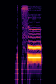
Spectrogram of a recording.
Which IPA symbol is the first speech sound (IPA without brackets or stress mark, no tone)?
t͡s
